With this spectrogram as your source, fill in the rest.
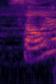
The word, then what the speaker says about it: cellular: Cellular respiration. Patty, it's cellular with 3 syllables. Cellular.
